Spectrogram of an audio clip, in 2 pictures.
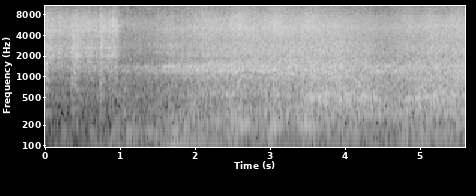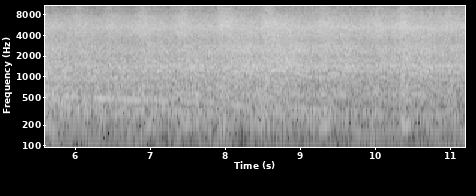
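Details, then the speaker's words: BMW 5 Series (525i/528i/530i/540i) just started after long cranking, smoking heavily with service engine light on: uneven lumpy running, revs surging and sagging as throttle is feathered to keep it alive; rough running, low compression suspected. "I'm I'm actually feathering the gas, which I mean by that is actually I'm hitting it like this to keep it running. Hopefully get it to stay running on its own."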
